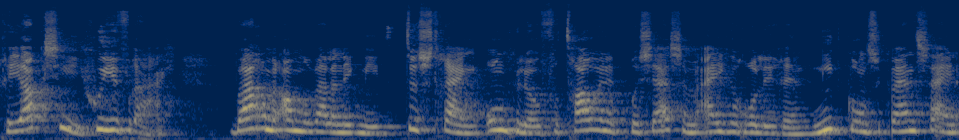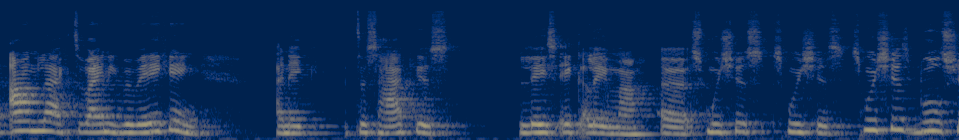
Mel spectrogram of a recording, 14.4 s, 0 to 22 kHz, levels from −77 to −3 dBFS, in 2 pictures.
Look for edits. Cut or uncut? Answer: uncut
